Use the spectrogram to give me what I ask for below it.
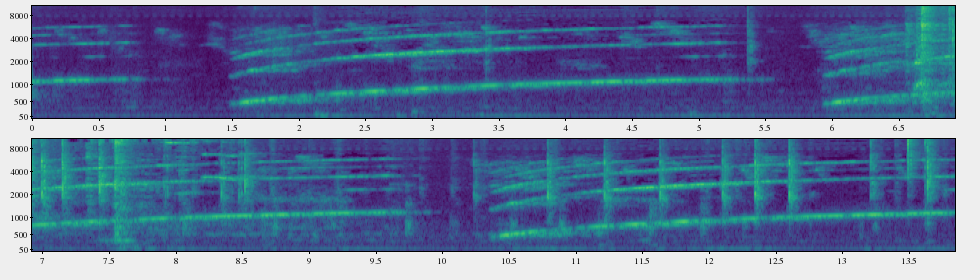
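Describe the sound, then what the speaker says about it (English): A fire alarm wails in the Life is Strange video game with rising, siren-like sweeps repeating in three long cycles, loud and steady, broken by sharp clattering hits partway through, with no voices heard. "please turn off that alarm since that's your job"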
